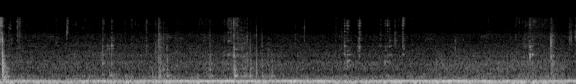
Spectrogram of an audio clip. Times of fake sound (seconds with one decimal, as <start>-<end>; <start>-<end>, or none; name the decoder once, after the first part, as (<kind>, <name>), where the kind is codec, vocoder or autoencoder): 4.3-5.1 (vocoder, Vocos)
